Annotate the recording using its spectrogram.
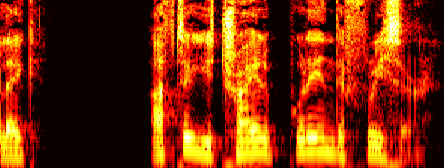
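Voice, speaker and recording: A man speaks in a strong Argentine accent at a moderate pace with ordinary pitch variation. The recording is very clean, with a silent background. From Argentina. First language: Spanish. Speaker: amateur soccer goalkeeper. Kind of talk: casual chat.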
